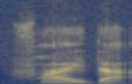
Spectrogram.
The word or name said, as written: faayadaa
